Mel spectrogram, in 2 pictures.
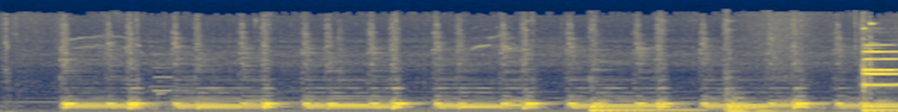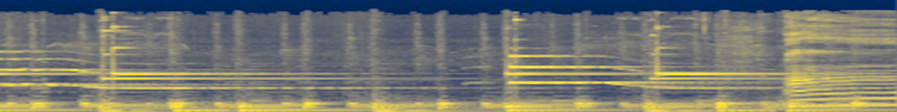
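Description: A band plays an instrumental intro over a steady, bouncing bass line, with sliding steel guitar notes swelling and bending above it and bright chime strikes ringing out. No one speaks.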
